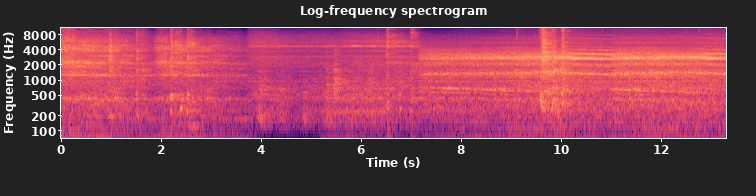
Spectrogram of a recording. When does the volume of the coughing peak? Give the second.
10 s.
